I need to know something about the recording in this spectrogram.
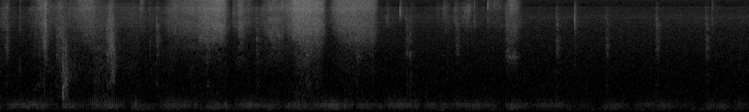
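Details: Kittens purring as they stretch and yawn, a continuous low rumble broken by soft rustling, brushing noises and brief clicks indoors.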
